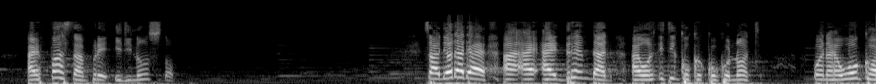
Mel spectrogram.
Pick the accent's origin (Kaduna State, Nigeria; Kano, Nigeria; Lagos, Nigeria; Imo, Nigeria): Kaduna State, Nigeria; Kaduna; We grew up in Kaduna together.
